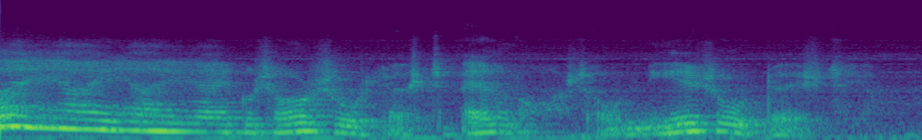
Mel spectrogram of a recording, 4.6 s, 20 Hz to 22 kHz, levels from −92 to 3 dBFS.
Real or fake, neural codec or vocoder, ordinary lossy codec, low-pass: real; none; none; 14.4 kHz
